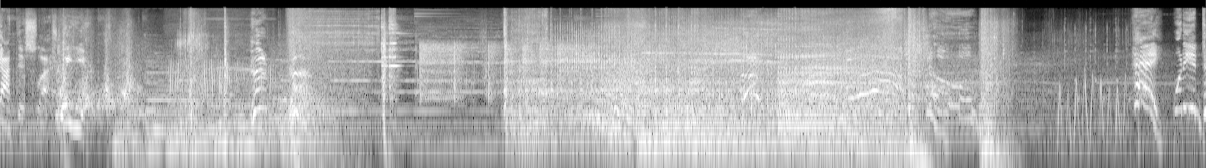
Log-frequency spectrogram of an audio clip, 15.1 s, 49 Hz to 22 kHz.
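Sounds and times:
cartoon background music: 0.0 - 6.8.

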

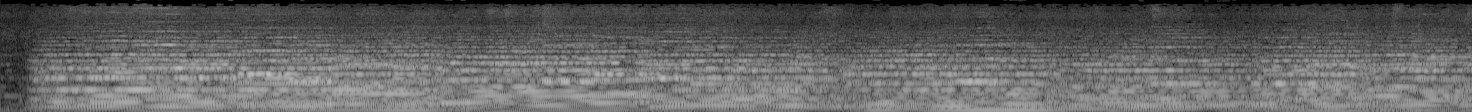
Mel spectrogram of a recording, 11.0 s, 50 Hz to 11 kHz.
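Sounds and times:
wind band playing chords: 0.0 - 11.0.

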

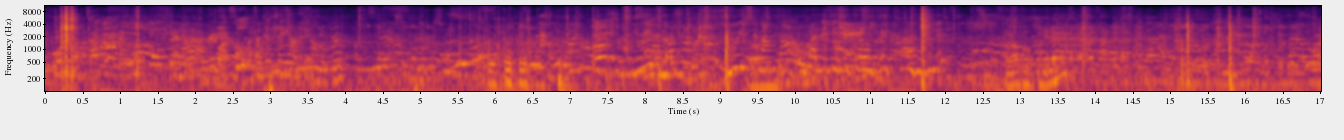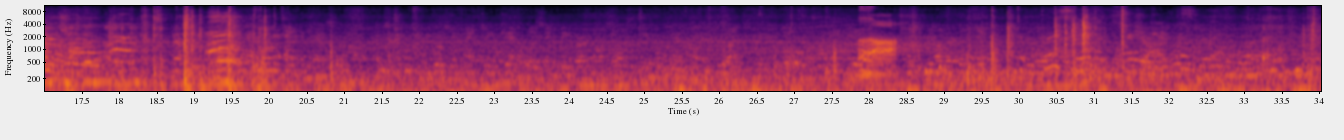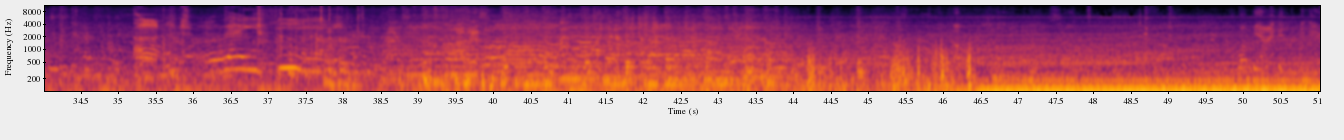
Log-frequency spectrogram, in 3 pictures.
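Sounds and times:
chatter of adults and children: 0.0 - 51.0.

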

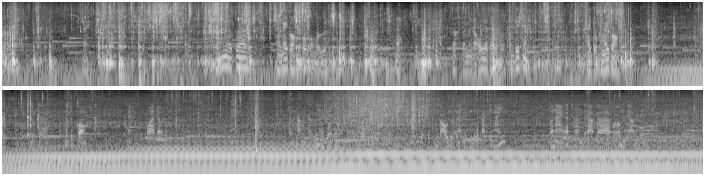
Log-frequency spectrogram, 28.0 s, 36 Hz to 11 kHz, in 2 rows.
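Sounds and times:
water splash: 0.0 - 13.3, 17.3 - 23.0
boat motor droning: 0.0 - 28.0.

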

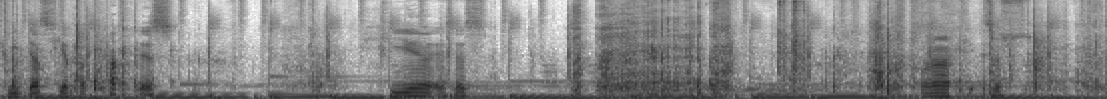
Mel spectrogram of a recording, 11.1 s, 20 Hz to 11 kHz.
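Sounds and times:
background music: 0.0 - 11.0
paper parcel rustling and scraping: 5.7 - 11.0.

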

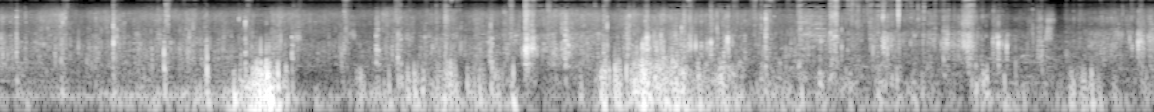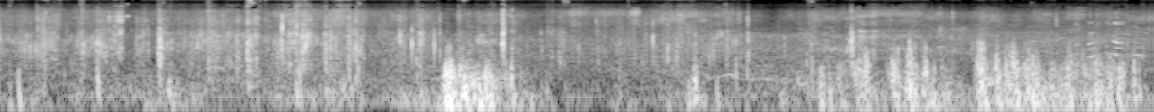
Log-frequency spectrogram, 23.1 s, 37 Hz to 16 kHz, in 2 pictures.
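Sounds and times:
footsteps crunching on rock: 0.0 - 19.1
faint voices: 6.6 - 23.0.

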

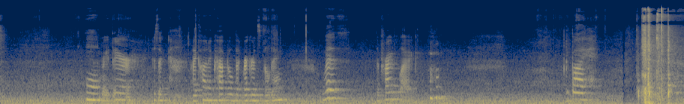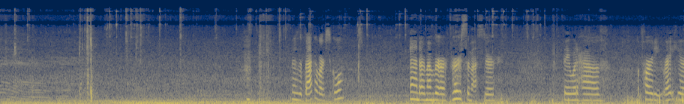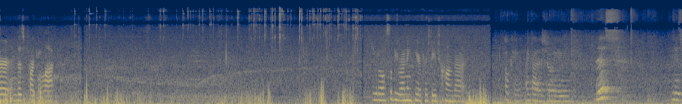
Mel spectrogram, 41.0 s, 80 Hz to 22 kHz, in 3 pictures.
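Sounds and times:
low rumble of traffic: 0.0 - 41.0
door creaking: 12.7 - 16.8.

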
